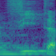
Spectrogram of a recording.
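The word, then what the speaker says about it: Βήτα: Greek Alpha Beta right or Vita as it's pronounced in Greek but alphabet Alpha Beta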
